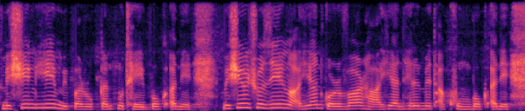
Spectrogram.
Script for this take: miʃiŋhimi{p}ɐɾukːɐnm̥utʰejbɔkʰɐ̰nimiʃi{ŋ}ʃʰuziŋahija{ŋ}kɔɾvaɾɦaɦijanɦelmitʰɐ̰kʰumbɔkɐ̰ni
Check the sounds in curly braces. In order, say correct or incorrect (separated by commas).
correct, correct, incorrect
